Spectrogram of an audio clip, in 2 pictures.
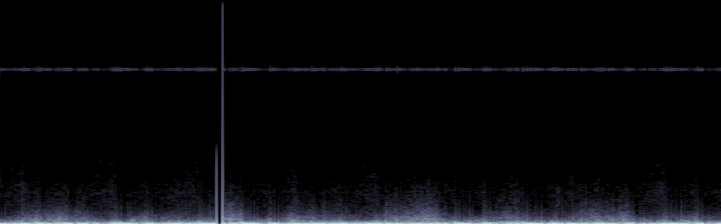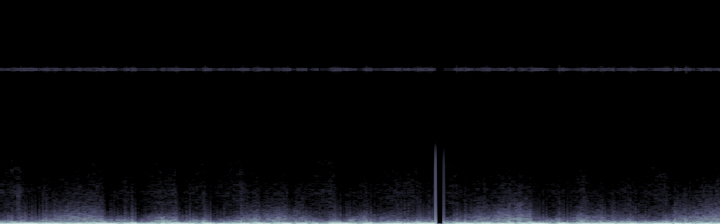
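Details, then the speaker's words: Normal vesicular breath sounds over the chest: soft, low rustling, with inspiration louder and longer than expiration, which is practically absent in this recording. "o som vesicular ou murmuro vesicular é um som suave bem menos intenso do que o som traqueal só que aqui a inspiração é mais intensa e mais prolongada do que a expiração"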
